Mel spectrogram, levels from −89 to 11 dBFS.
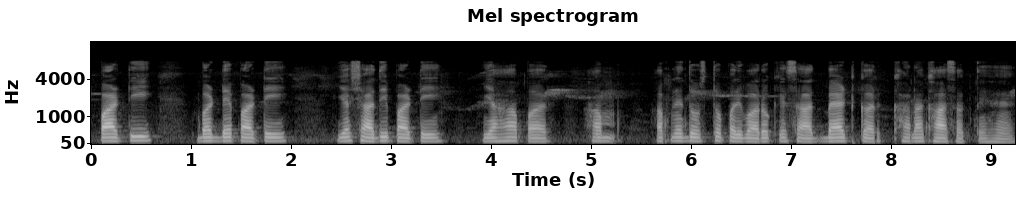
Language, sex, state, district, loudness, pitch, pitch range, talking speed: Hindi, male, Chhattisgarh, Korba, -25 LUFS, 125 Hz, 115-130 Hz, 125 wpm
